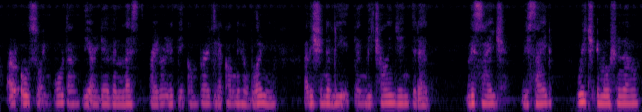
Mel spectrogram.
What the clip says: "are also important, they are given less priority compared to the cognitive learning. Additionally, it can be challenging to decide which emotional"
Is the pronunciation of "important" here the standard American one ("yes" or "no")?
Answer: yes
